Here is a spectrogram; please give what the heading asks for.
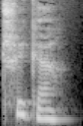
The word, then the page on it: trigger: British English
